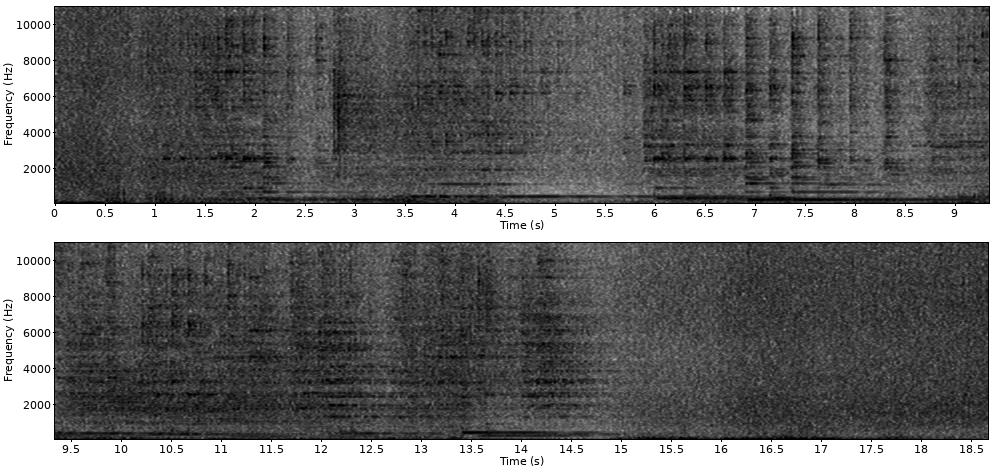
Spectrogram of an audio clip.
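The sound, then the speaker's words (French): Heavy rain pours steadily throughout on a dark night, with deep, loud rumbles of thunder rolling in and out as lightning flashes, heard under an openwork roof among trees. Faint tonal hums drift underneath the downpour, and no one speaks. “On va écouter l'orage et la pluie”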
